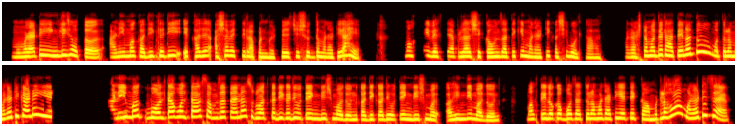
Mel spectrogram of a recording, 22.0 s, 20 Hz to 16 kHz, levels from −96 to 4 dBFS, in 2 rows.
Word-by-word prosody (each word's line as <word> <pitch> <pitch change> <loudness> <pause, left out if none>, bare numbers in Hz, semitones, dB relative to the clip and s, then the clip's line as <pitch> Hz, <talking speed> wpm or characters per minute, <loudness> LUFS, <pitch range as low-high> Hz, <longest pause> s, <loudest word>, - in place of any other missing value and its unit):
मग 215 0 -5
मराठी 235 +6 +1
इंग्लिश 285 +3 +1
होतं 215 -10 0 0.2
आणि 230 +3 -2
मग 260 +2 0
कधी-कधी 255 +4 0
एखाद्या 250 +3 -1
अशा 280 +5 -1
व्यक्तीला 260 -3 -2
आपण 210 -2 -2
भेटतो 195 +3 -2
ज्याची 220 +2 -2
शुद्ध 235 -1 -1
मराठी 220 0 0
आहे. 265 -7 +1 0.7
मग 280 0 -6
ती 290 +1 -10
व्यक्ती 245 0 -3
आपल्याला 235 +1 0
शिकवून 230 0 0
जाते 235 +1 -2
की, 275 +3 -4
"मराठी 230 0 -1
कशी 230 +3 -4
बोलत 200 -6 -3
आहात. 185 -1 -6 0.4
महाराष्ट्रामध्ये 275 +9 0
राहते 280 -2 +2
ना 335 +3 +4
तू? - - +5
मग 275 - -1
तुला 255 0 +3
मराठी 330 +11 +3
का 420 -2 +6
नाही 475 +1 +3
येत?" 390 - +1 0.9
आणि 315 +5 +2
मग 400 -6 0
बोलता-बोलता 360 +3 +3
समजत 350 -1 0
आहे 335 -1 +3
ना, 400 +4 +2
सुरवात 315 -6 0
कधी-कधी 310 0 +1
होते 300 -1 +1
इंग्लिशमधून 265 -4 0
कधी-कधी 235 +1 0
होते 250 +1 -1
इंग्लिश 245 -1 0
म 255 -3 +1 0.3
हिंदीमधून. 240 -7 +1 0.4
मग 255 +1 -2
ते 280 - +1
लोकं 280 -1 +2
बोलतात, 275 0 +1
"तुला 280 0 +2
मराठी 285 +1 0
येते 300 0 +1
का?" 255 -2 +1
म्हटलं, 265 +7 +1
"हो, 390 - +1 0.2
मराठीच 350 +10 +2
आहे" 210 - +1
265 Hz, 175 wpm, -21 LUFS, 235-305 Hz, 0.9 s, का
